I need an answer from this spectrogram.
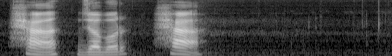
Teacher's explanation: জিম জবর যা, শক্ত করে পড়তে হবে জিম জবর যা। হা জবর হা, হাকে গলার ভিতরে নিয়ে পড়তে হবে, গলার মধ্যখান হইতে উচ্চারণ হবে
